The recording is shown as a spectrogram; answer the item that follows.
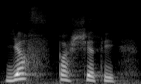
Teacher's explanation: if the visarga or the aspirated sound is followed by a pa, it becomes yaf pashyati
